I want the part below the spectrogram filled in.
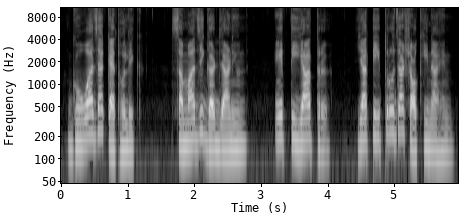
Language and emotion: Sindhi, neutral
